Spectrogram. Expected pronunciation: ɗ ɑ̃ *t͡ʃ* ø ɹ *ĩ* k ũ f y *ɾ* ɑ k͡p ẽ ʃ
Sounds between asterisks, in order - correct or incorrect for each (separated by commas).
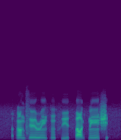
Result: incorrect, incorrect, incorrect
